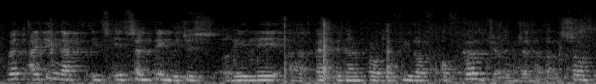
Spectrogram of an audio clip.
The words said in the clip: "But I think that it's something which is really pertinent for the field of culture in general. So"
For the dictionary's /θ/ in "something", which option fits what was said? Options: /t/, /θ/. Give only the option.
/t/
